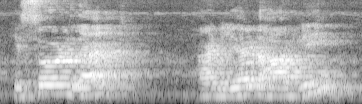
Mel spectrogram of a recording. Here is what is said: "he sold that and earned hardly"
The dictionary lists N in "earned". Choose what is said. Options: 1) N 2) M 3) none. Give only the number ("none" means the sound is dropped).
3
